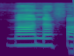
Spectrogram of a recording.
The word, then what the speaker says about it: Maana Faay: did I mess it up? Is it Maana? – Maana Faay. – Maana Faay, oh wow. And I'm Somali as well. the novel, Maana Faay, no longer, the Mogadishu that he describes no longer exists.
